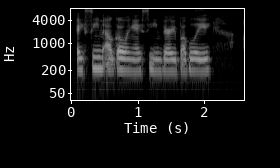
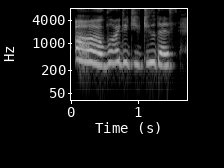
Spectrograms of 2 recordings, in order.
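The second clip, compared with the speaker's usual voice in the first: high, loud, drawn-out mock wail; exasperated lament; 6 semitones higher, 10 dB louder, slower than usual. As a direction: wail slowly at a character who let you down. Retold fan reaction to hero's wrongs.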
